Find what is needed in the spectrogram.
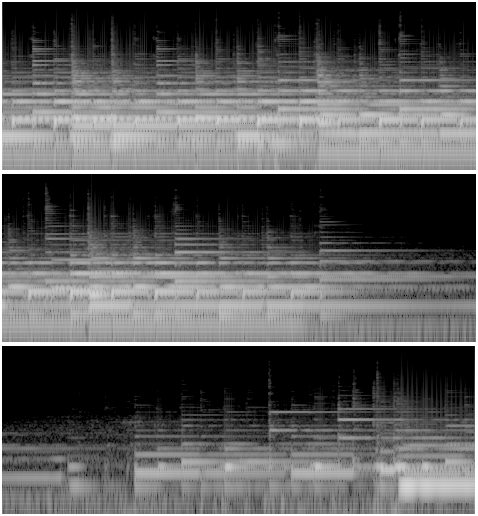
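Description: Solo guitar playing a slow piece of single picked notes that ring on over one another. About eight seconds in the playing fades almost to nothing, then soft notes resume and it fills out again near the end.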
